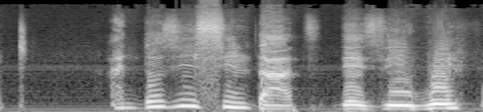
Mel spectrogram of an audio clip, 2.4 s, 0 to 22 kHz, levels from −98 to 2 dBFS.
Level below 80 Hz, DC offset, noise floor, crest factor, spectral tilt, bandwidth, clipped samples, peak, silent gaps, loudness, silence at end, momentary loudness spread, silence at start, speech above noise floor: -38 dBFS; 0.7%; -25 dBFS; 8 dB; -4 dB/octave; over 20 kHz; 5%; 0 dBFS; none; -5 LUFS; 0.1 s; 15 LU; 0.1 s; 20 dB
